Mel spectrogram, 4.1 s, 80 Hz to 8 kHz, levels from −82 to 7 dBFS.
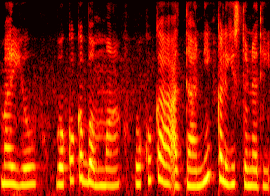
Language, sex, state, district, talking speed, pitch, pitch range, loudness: Telugu, female, Andhra Pradesh, Chittoor, 90 wpm, 260 Hz, 245-295 Hz, -17 LUFS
